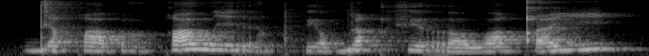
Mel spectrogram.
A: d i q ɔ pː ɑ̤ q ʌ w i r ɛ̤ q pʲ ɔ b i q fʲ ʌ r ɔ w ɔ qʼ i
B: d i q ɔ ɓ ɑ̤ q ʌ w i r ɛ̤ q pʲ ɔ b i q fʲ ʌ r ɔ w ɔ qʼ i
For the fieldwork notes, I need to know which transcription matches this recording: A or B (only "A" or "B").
B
